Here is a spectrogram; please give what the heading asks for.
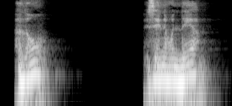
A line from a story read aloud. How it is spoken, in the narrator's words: said rather hoarsely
